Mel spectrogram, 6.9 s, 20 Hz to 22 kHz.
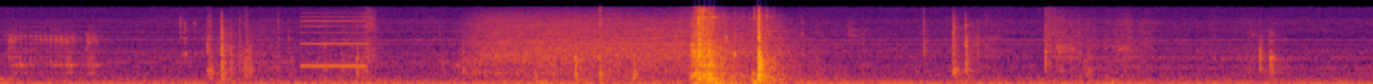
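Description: A Toshiba Satellite Pro 440CDT laptop gives one short electronic beep from its internal speaker at start-up. A brief hiss follows, then two sharp clicks as the lid is raised.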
